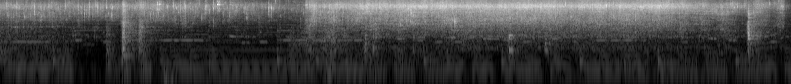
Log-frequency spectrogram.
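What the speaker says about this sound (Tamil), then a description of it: "ஒன்ஸ் ஆயிலில் ஃப்ரை ஆனதும் நம்ம தாளிப்புக்கான பொருள்லாம் ஆட் பண்ணிடலாம்" Onion and green chili frying in hot oil for mint rice, with stirring clatter at first, then a loud, steady close sizzle that fills the rest.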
